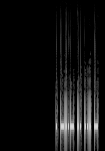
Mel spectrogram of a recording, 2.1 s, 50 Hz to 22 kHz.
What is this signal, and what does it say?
Morse code, heard as a keyed tone, about 50 wpm, 700 Hz. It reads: EXIST
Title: ING Suffix - Top 100 Words with Base Words 50wpm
